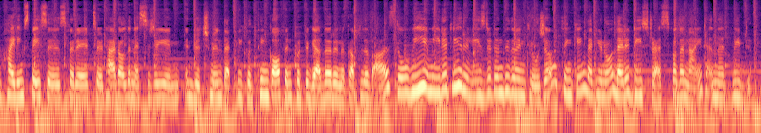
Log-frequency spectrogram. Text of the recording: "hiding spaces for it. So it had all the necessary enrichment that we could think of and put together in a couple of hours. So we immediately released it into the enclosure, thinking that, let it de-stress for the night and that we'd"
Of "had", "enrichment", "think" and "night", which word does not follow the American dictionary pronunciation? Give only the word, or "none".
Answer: think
